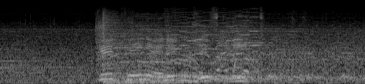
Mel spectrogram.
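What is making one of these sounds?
A bright game chime sounds as a new lap begins.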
